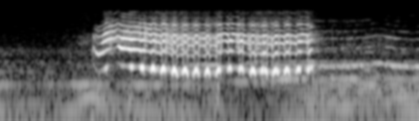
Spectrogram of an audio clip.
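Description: A woman ululating: one high, rapidly trilled cry of about two seconds, starting about a second in, in celebration.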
